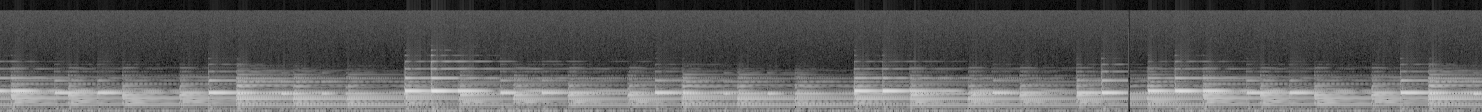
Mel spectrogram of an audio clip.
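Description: Gentle piano background music, with notes struck about twice a second, each one fading away.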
